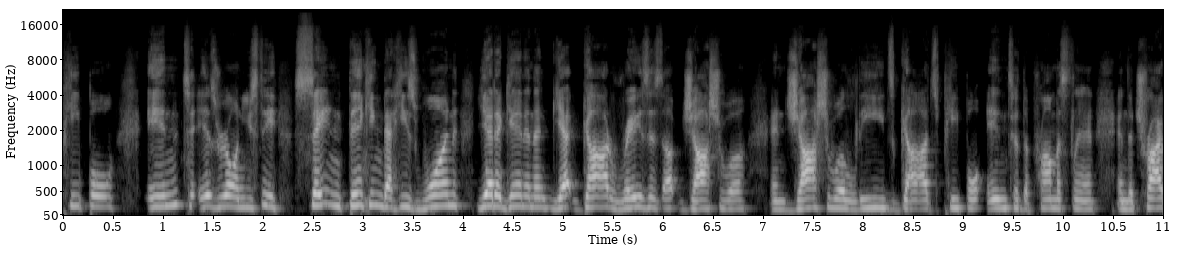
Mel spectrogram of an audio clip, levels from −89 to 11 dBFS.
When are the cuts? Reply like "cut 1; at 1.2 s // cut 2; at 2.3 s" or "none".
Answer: none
